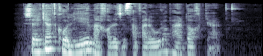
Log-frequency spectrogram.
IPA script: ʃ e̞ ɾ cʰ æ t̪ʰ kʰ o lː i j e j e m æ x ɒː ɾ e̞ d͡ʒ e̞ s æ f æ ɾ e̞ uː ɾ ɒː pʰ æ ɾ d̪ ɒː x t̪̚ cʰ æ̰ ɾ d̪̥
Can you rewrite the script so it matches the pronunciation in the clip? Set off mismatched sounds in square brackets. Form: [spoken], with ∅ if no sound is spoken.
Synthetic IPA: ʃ e̞ ɾ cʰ æ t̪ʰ kʰ o lː i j e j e m æ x ɒː ɾ e̞ d͡ʒ e̞ s æ f æ ɾ e̞ uː ɾ ɒː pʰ æ ɾ d̪ ɒː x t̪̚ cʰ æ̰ ɾ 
